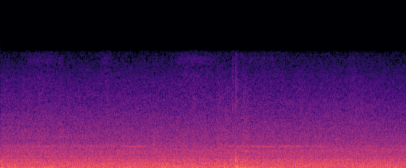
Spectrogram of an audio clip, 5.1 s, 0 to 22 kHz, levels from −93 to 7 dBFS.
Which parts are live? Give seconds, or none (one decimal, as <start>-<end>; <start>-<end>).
0.0-3.6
